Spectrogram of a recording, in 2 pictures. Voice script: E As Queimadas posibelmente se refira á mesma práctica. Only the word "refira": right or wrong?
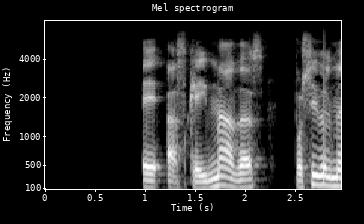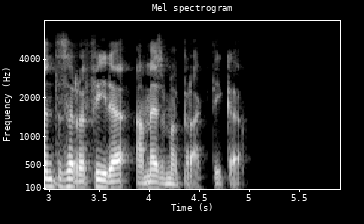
right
